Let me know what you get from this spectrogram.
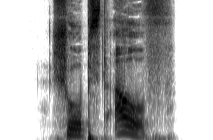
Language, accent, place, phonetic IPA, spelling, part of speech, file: German, Germany, Berlin, [ˌʃoːpst ˈaʊ̯f], schobst auf, verb, De-schobst auf.ogg
- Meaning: second-person singular preterite of aufschieben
